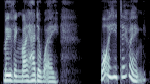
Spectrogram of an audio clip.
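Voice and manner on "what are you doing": high startled question; surprised. A narrator's reading. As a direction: pull back in surprise and ask. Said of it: "I said in surprise".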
